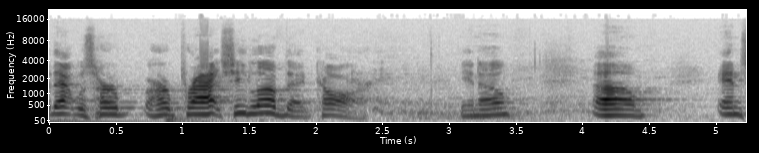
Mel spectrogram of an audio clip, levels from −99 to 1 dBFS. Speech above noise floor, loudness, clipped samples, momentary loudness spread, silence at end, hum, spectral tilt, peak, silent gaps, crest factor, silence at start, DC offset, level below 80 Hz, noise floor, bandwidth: 27 dB; -20 LUFS; under 0.1%; 16 LU; 0 s; none; -5 dB/octave; 0 dBFS; none; 22 dB; 0 s; under 0.1%; -54 dBFS; -47 dBFS; 14 kHz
